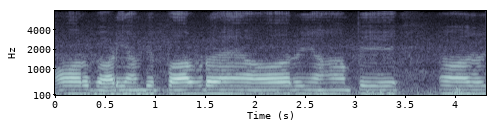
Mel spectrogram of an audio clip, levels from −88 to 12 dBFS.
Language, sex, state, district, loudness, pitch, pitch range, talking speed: Hindi, male, Odisha, Khordha, -15 LUFS, 135 Hz, 130-135 Hz, 125 wpm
